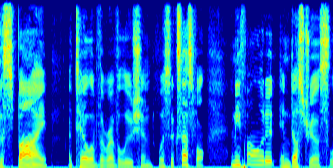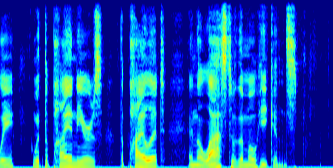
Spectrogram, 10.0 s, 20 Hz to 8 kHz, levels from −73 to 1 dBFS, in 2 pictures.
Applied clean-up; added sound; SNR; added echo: none; none; none; none.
